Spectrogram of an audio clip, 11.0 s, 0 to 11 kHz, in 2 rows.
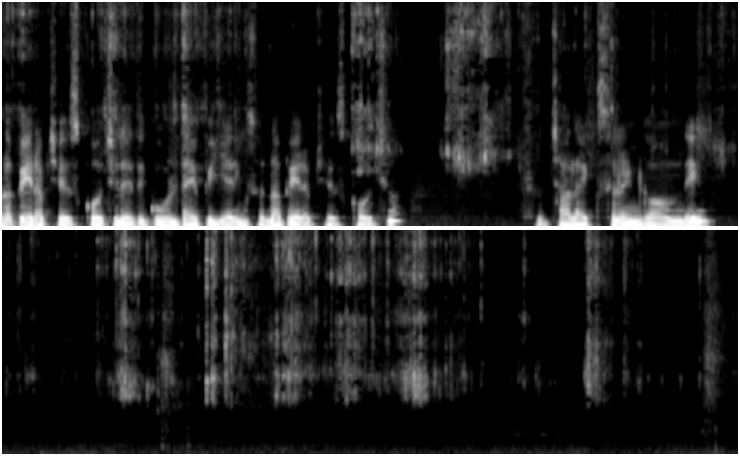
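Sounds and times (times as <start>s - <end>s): metal chains jingling: 0.0s - 2.0s, 2.6s - 11.0s.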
